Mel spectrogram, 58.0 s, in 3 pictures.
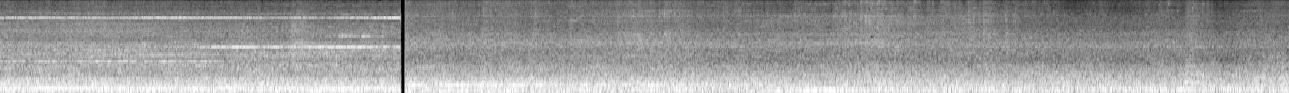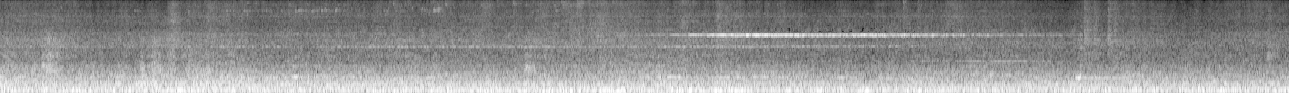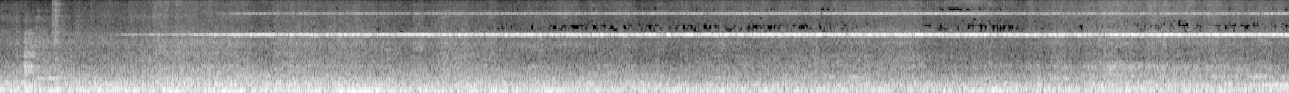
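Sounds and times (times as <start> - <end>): high wheel squeal: 0.0 - 6.1, 23.7 - 35.5, 40.2 - 58.0
train wheels rumbling on rail: 0.0 - 58.0.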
